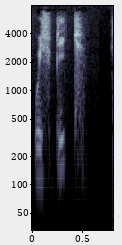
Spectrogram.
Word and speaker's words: WFPC: Donc ainsi, par exemple, Jim Wetfall, donc directeur du principal instrument, le Wide Field Planetary Camera, qu'on abrège en WFPC, et en fait que les gens prononcent WIFPIC.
